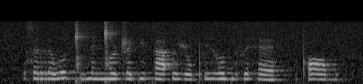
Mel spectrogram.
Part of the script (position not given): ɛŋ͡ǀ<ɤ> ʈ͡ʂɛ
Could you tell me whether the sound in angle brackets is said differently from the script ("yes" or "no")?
yes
